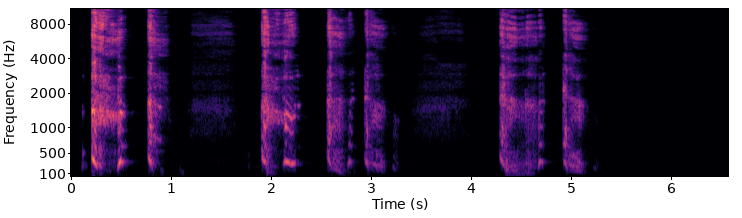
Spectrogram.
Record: three_cough_length: 6.6 s
three_cough_amplitude: 32768
three_cough_signal_mean_std_ratio: 0.3
survey_phase: alpha (2021-03-01 to 2021-08-12)
age: 18-44
gender: Female
wearing_mask: 'No'
symptom_cough_any: true
symptom_fatigue: true
symptom_headache: true
smoker_status: Never smoked
respiratory_condition_asthma: false
respiratory_condition_other: false
recruitment_source: Test and Trace
submission_delay: 2 days
covid_test_result: Positive
covid_test_method: RT-qPCR
covid_ct_value: 18.4
covid_ct_gene: ORF1ab gene
covid_ct_mean: 18.9
covid_viral_load: 650000 copies/ml
covid_viral_load_category: Low viral load (10K-1M copies/ml)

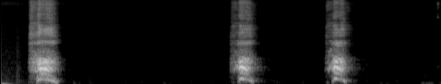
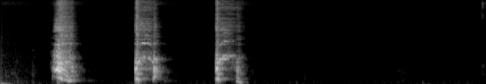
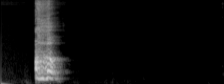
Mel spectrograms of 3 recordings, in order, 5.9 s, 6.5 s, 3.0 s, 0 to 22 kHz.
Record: exhalation_length: 5.9 s
exhalation_amplitude: 32335
exhalation_signal_mean_std_ratio: 0.26
three_cough_length: 6.5 s
three_cough_amplitude: 32768
three_cough_signal_mean_std_ratio: 0.22
cough_length: 3.0 s
cough_amplitude: 32768
cough_signal_mean_std_ratio: 0.24
survey_phase: beta (2021-08-13 to 2022-03-07)
age: 45-64
gender: Male
wearing_mask: 'No'
symptom_none: true
smoker_status: Never smoked
respiratory_condition_asthma: false
respiratory_condition_other: false
recruitment_source: REACT
submission_delay: 4 days
covid_test_result: Negative
covid_test_method: RT-qPCR
influenza_a_test_result: Negative
influenza_b_test_result: Negative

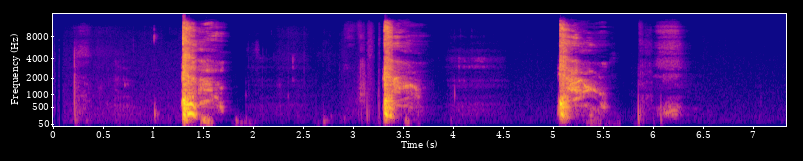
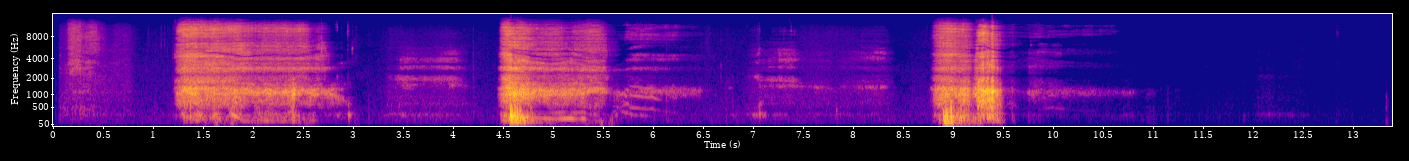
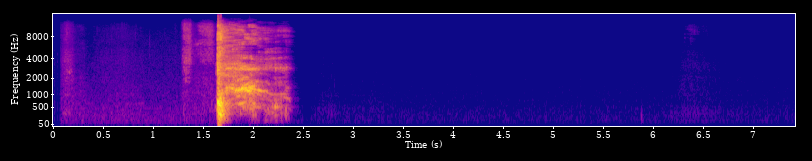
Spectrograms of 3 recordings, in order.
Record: three_cough_length: 7.3 s
three_cough_amplitude: 32767
three_cough_signal_mean_std_ratio: 0.19
exhalation_length: 13.4 s
exhalation_amplitude: 28280
exhalation_signal_mean_std_ratio: 0.31
cough_length: 7.4 s
cough_amplitude: 32768
cough_signal_mean_std_ratio: 0.16
survey_phase: beta (2021-08-13 to 2022-03-07)
age: 65+
gender: Female
wearing_mask: 'No'
symptom_none: true
smoker_status: Ex-smoker
respiratory_condition_asthma: false
respiratory_condition_other: true
recruitment_source: REACT
submission_delay: 1 day
covid_test_result: Negative
covid_test_method: RT-qPCR
influenza_a_test_result: Unknown/Void
influenza_b_test_result: Unknown/Void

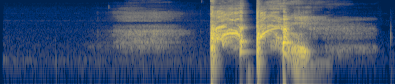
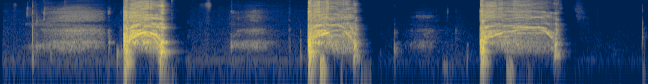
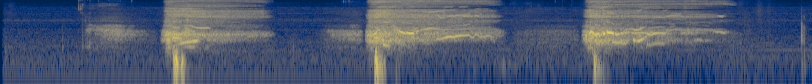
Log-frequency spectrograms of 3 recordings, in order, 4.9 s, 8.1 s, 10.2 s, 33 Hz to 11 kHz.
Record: cough_length: 4.9 s
cough_amplitude: 32768
cough_signal_mean_std_ratio: 0.37
three_cough_length: 8.1 s
three_cough_amplitude: 32767
three_cough_signal_mean_std_ratio: 0.37
exhalation_length: 10.2 s
exhalation_amplitude: 12907
exhalation_signal_mean_std_ratio: 0.5
survey_phase: beta (2021-08-13 to 2022-03-07)
age: 65+
gender: Male
wearing_mask: 'No'
symptom_none: true
smoker_status: Ex-smoker
respiratory_condition_asthma: true
respiratory_condition_other: true
recruitment_source: REACT
submission_delay: 2 days
covid_test_result: Negative
covid_test_method: RT-qPCR
influenza_a_test_result: Negative
influenza_b_test_result: Negative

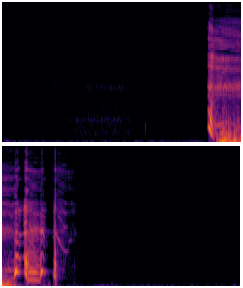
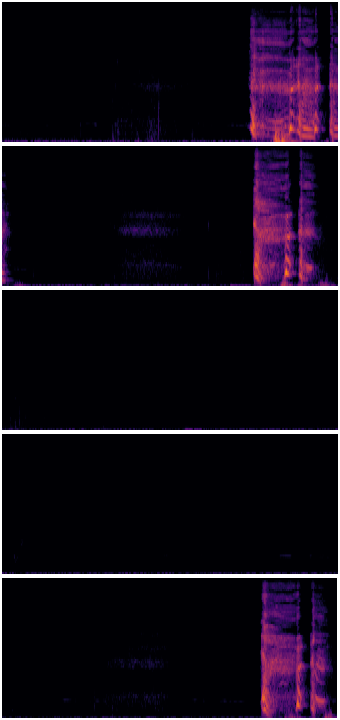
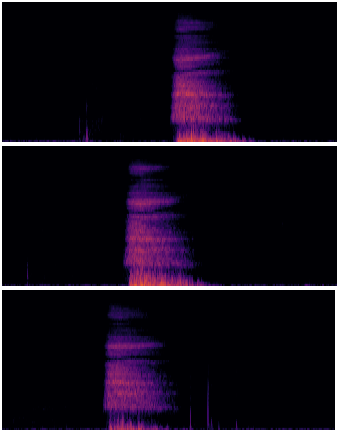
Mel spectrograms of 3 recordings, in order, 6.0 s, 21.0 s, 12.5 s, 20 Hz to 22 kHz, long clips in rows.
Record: cough_length: 6.0 s
cough_amplitude: 14646
cough_signal_mean_std_ratio: 0.3
three_cough_length: 21.0 s
three_cough_amplitude: 12254
three_cough_signal_mean_std_ratio: 0.25
exhalation_length: 12.5 s
exhalation_amplitude: 4742
exhalation_signal_mean_std_ratio: 0.33
survey_phase: beta (2021-08-13 to 2022-03-07)
age: 18-44
gender: Female
wearing_mask: 'No'
symptom_cough_any: true
symptom_fatigue: true
symptom_fever_high_temperature: true
symptom_change_to_sense_of_smell_or_taste: true
symptom_loss_of_taste: true
symptom_onset: 6 days
smoker_status: Never smoked
respiratory_condition_asthma: false
respiratory_condition_other: false
recruitment_source: Test and Trace
submission_delay: 2 days
covid_test_result: Positive
covid_test_method: RT-qPCR
covid_ct_value: 17.9
covid_ct_gene: ORF1ab gene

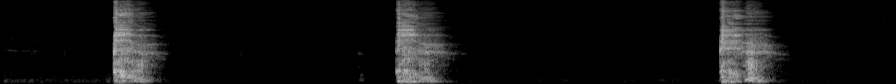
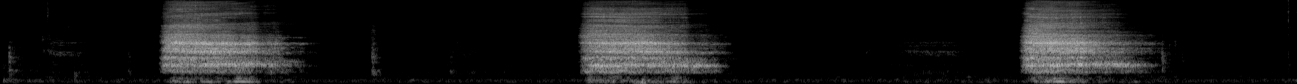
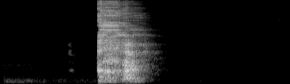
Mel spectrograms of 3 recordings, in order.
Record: three_cough_length: 9.0 s
three_cough_amplitude: 32768
three_cough_signal_mean_std_ratio: 0.28
exhalation_length: 13.0 s
exhalation_amplitude: 18516
exhalation_signal_mean_std_ratio: 0.43
cough_length: 2.9 s
cough_amplitude: 32768
cough_signal_mean_std_ratio: 0.31
survey_phase: beta (2021-08-13 to 2022-03-07)
age: 65+
gender: Male
wearing_mask: 'No'
symptom_none: true
smoker_status: Never smoked
respiratory_condition_asthma: false
respiratory_condition_other: false
recruitment_source: REACT
submission_delay: 1 day
covid_test_result: Negative
covid_test_method: RT-qPCR
influenza_a_test_result: Negative
influenza_b_test_result: Negative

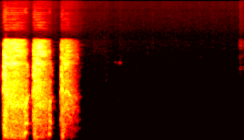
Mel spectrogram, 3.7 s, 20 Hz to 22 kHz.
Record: three_cough_length: 3.7 s
three_cough_amplitude: 30170
three_cough_signal_mean_std_ratio: 0.35
survey_phase: beta (2021-08-13 to 2022-03-07)
age: 18-44
gender: Male
wearing_mask: 'No'
symptom_none: true
smoker_status: Never smoked
respiratory_condition_asthma: false
respiratory_condition_other: false
recruitment_source: REACT
submission_delay: 3 days
covid_test_result: Negative
covid_test_method: RT-qPCR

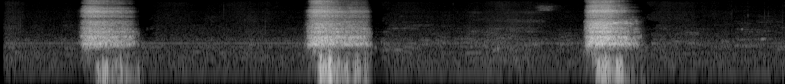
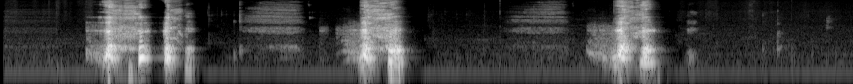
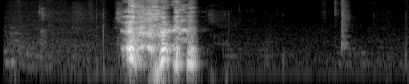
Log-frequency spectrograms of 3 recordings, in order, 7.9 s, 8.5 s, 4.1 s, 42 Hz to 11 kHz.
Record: exhalation_length: 7.9 s
exhalation_amplitude: 12033
exhalation_signal_mean_std_ratio: 0.34
three_cough_length: 8.5 s
three_cough_amplitude: 32768
three_cough_signal_mean_std_ratio: 0.29
cough_length: 4.1 s
cough_amplitude: 32768
cough_signal_mean_std_ratio: 0.28
survey_phase: beta (2021-08-13 to 2022-03-07)
age: 45-64
gender: Male
wearing_mask: 'No'
symptom_cough_any: true
symptom_runny_or_blocked_nose: true
symptom_fatigue: true
symptom_onset: 8 days
smoker_status: Never smoked
respiratory_condition_asthma: false
respiratory_condition_other: false
recruitment_source: REACT
submission_delay: 0 days
covid_test_result: Negative
covid_test_method: RT-qPCR
influenza_a_test_result: Negative
influenza_b_test_result: Negative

